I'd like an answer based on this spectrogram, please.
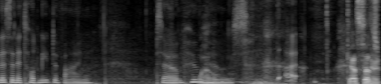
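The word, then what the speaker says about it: Devine: him go ad is divine I think it's divine okay cuz it's it's pronounced the same way as line like Adam livine and so people get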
